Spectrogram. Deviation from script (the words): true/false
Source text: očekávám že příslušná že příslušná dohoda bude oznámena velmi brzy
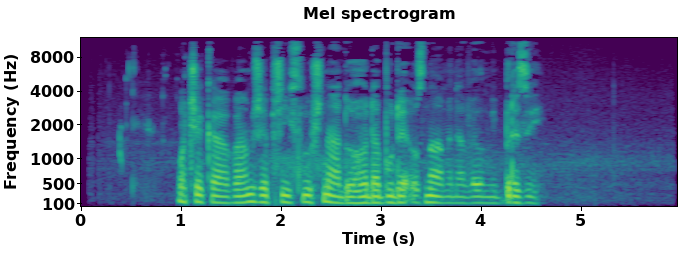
true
